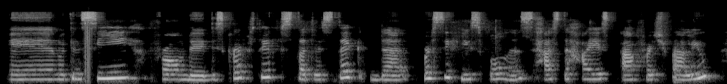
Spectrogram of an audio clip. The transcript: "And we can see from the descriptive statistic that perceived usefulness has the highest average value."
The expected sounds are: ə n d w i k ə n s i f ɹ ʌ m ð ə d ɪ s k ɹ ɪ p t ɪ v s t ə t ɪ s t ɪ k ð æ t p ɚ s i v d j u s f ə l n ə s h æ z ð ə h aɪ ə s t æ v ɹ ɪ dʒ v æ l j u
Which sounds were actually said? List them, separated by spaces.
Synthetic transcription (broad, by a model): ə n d w i k ə n s i f ɹ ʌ m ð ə d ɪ s k ɹ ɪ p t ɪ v s t ə t ɪ s t ɪ k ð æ t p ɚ s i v j u s f ə l n ə s h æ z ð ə h aɪ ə s t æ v ɹ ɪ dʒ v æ l j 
